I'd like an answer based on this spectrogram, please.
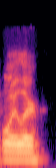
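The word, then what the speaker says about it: Euler: can use oil's identity I still not exactly sure how to pronounce oil's name I'll just I'll just say Oiler we can use Oilers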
